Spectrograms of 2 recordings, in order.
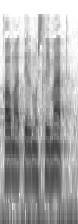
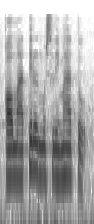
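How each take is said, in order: First: The last word ends with a consonant sound. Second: The last word ends with a vowel sound. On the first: The reading stops at the end of the phrase. "Kalau kita baca waqaf" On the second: The phrase is read as joined to what follows. "itu kita baca sambung"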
